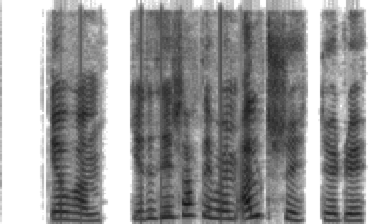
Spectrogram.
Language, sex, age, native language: Icelandic, female, 11, Icelandic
